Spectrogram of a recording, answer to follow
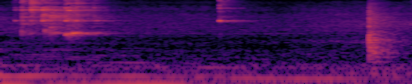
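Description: A spoon stirring salt into a cup of water, clinking against the cup several times in the first second, then a single ringing clink about two seconds in and a sharper knock near the end.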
